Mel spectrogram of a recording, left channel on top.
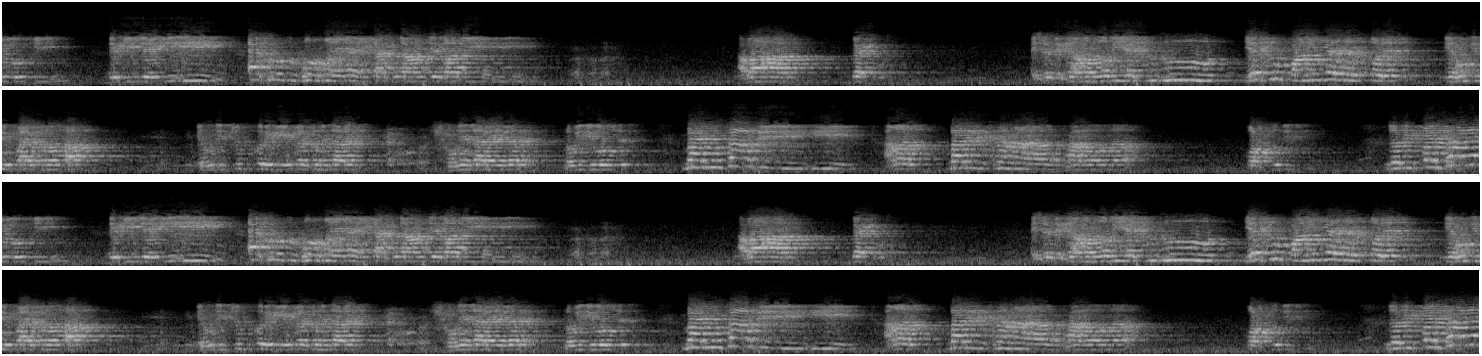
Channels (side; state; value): both; normal; correlation 0.49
